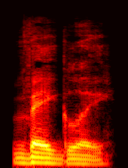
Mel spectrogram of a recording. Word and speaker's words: vaguely: and that is vaguely it has two syllables and the stress is on that first syllable vaguely vaguely means that something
